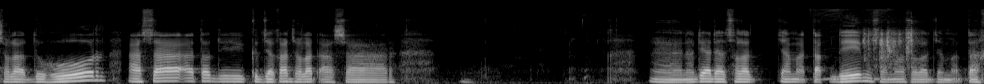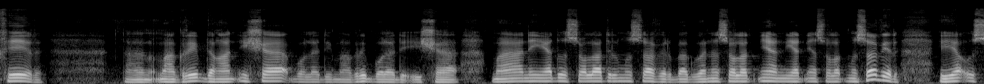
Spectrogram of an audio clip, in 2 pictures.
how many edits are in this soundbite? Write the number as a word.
one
